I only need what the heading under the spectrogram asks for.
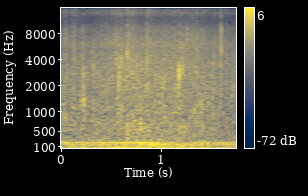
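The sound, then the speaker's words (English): Rain, which has grown a little more intense, patters steadily on forest leaves, a dense, continuous hiss sprinkled with faint individual drop ticks, with no voices. “And it is actually raining now. You can hear that it got a little bit more intense.”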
